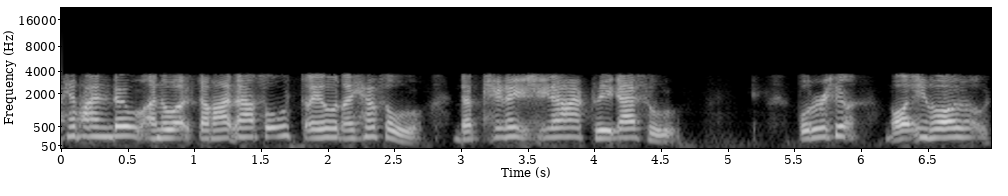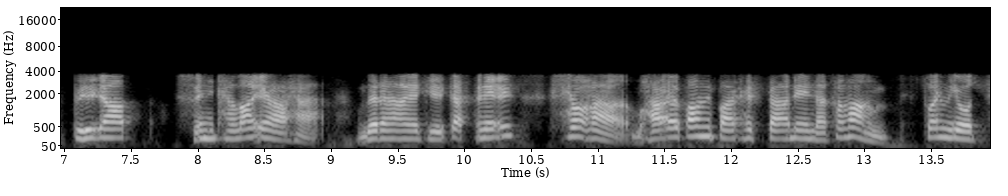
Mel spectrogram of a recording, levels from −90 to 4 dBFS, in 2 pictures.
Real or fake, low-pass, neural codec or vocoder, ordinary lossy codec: fake; 3.6 kHz; codec, 16 kHz, 0.5 kbps, FreqCodec, larger model; none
